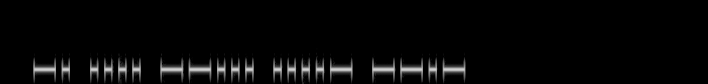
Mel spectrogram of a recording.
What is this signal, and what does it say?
Morse code, heard as a keyed tone, about 17 wpm, 700 Hz. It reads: NH74Q
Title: Code Groups - 5 Letter:Numbers - 17wpm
